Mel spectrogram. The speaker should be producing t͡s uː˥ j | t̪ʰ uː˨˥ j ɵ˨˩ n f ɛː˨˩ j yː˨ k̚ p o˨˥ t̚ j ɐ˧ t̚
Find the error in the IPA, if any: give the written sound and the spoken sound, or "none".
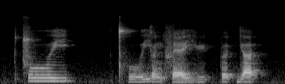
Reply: o˨˥ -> ɵ˨˥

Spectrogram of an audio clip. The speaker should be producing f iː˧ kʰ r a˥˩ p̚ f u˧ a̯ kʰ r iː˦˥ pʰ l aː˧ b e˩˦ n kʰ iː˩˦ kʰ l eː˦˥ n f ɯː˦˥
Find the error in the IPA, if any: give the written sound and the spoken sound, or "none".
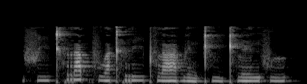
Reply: none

